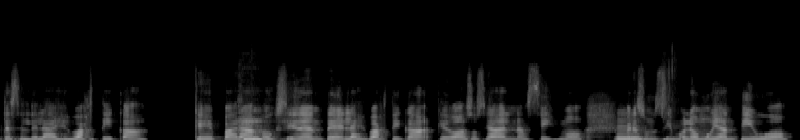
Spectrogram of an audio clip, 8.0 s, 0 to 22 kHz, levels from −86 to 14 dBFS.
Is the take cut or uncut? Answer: uncut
